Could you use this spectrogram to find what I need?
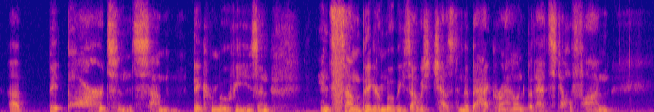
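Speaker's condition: Spasmodic dysphonia; can still communicate and be heard

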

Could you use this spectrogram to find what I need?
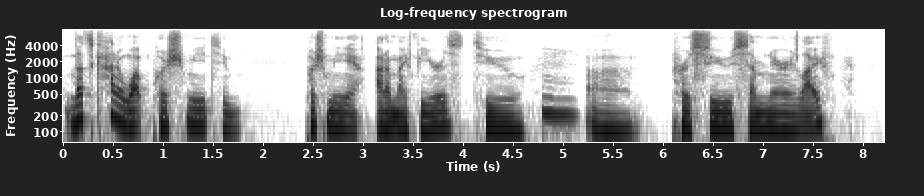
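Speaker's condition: Cleft palate; nose and lip

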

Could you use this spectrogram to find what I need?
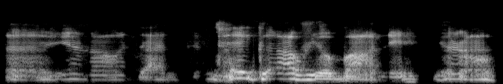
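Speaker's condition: Primary lateral sclerosis; wheelchair

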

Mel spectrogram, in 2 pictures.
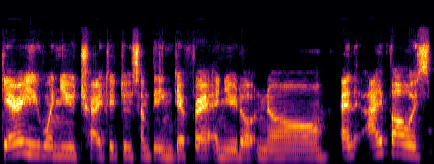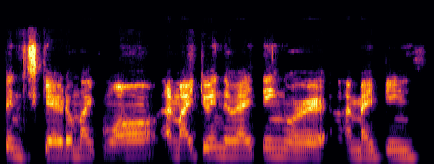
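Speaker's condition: Deafness; born deaf both ears, implant at 13, speech therapy ages 2-3 to 10-11, redone after implant; struggles with speaking, no full sentences until age five, sign language learned later, still has accent

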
